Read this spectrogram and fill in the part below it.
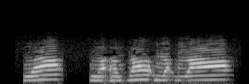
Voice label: Speaking, Sounds Very Odd When He Talks; Charlie Brown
